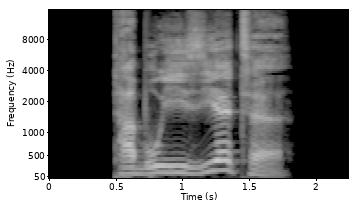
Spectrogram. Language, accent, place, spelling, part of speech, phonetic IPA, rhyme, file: German, Germany, Berlin, tabuisierte, adjective / verb, [tabuiˈziːɐ̯tə], -iːɐ̯tə, De-tabuisierte.ogg
- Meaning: inflection of tabuisieren: 1. first/third-person singular preterite 2. first/third-person singular subjunctive II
